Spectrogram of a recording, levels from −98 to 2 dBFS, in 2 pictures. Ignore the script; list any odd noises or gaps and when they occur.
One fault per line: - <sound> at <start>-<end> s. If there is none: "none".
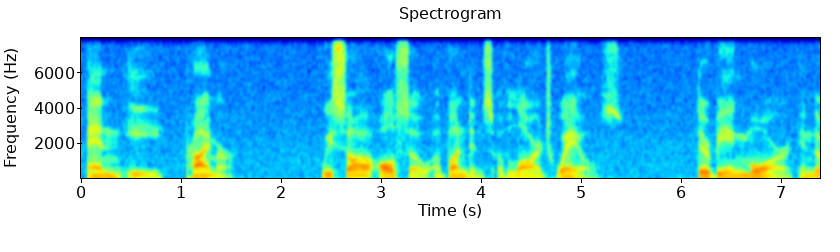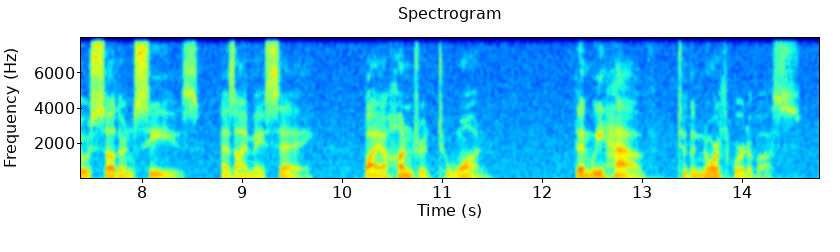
none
